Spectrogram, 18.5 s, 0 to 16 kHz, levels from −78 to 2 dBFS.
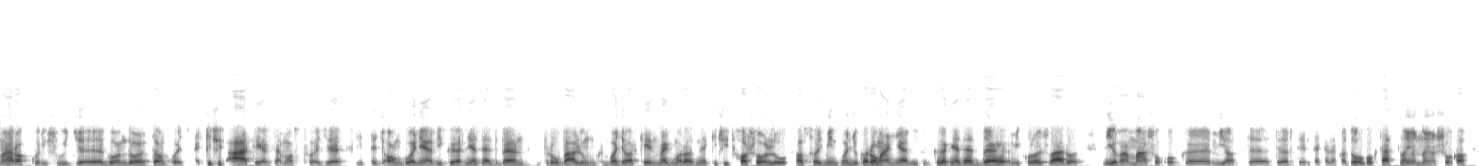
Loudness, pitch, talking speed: -28 LUFS, 105 Hz, 140 wpm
